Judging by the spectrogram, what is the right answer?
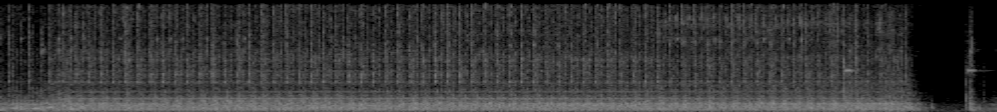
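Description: A sewing machine stitches closed a small hole, running at a steady rapid rhythm for about nine seconds before stopping, followed by a soft clunk, with no talk.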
